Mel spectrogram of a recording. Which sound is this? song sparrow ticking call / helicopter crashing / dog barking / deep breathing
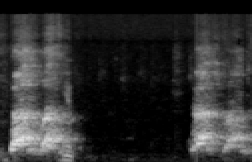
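dog barking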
